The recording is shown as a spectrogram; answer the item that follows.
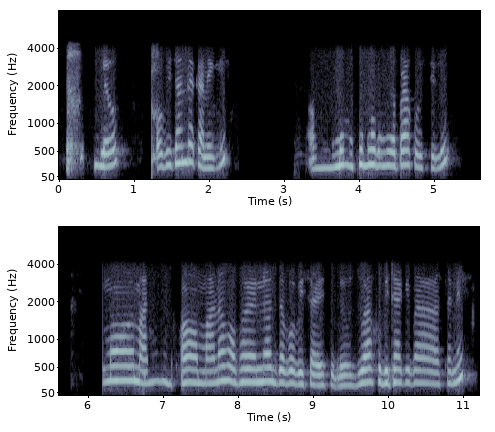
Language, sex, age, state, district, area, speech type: Assamese, female, 45-60, Assam, Biswanath, rural, conversation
